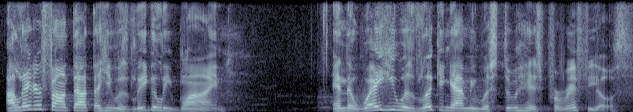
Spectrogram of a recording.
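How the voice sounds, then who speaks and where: High-voiced man telling stories on stage. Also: normal speed. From United States (Indianapolis). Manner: animated storyteller, acts out his own past dialogue. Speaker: motivational speaker. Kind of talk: live motivational storytelling talk. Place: event stage before an audience.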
